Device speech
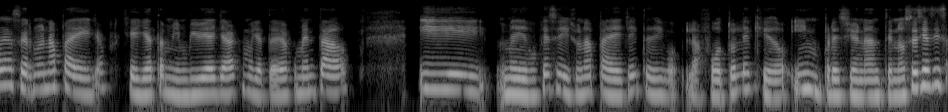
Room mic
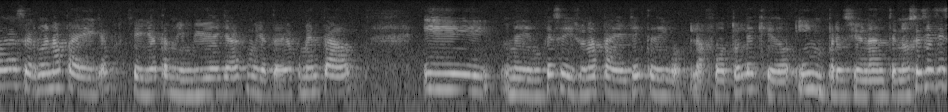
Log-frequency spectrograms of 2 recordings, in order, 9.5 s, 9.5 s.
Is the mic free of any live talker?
Yes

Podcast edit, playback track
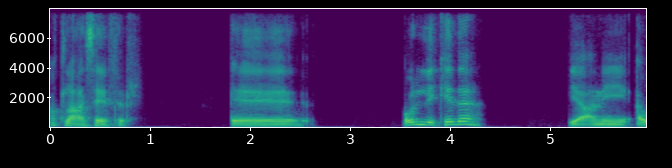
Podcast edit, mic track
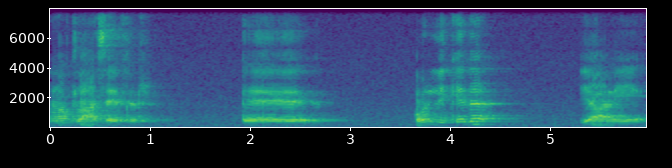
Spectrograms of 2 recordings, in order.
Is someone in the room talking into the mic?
No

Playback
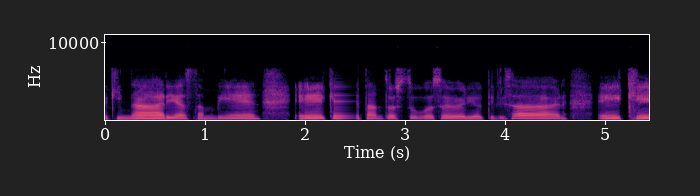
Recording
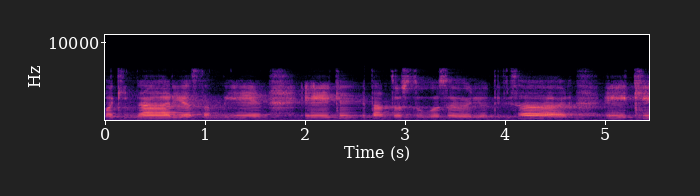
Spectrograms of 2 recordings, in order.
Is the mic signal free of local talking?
Yes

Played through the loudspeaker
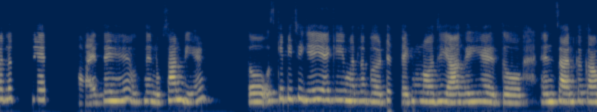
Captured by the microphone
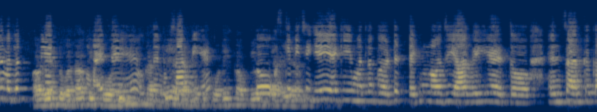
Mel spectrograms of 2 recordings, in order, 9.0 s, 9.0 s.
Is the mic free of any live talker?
No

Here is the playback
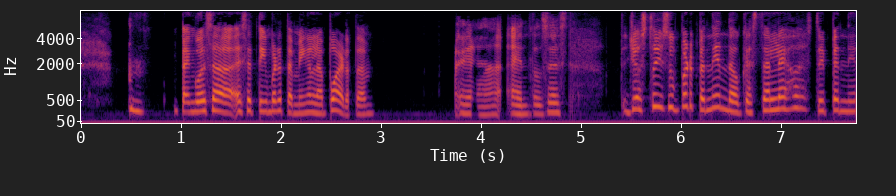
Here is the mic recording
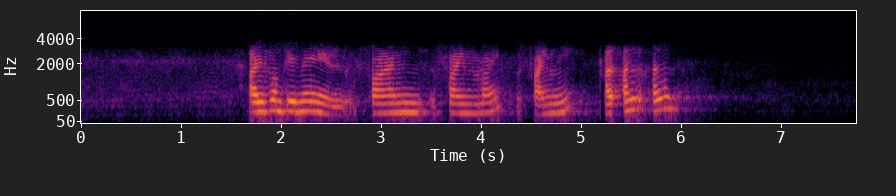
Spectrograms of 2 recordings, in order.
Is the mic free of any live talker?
No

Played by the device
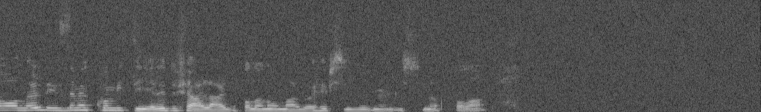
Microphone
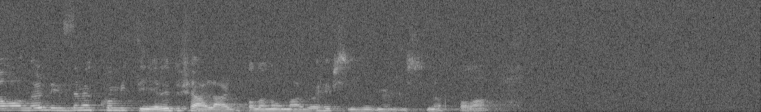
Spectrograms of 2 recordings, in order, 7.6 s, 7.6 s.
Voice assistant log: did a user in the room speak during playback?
No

